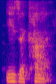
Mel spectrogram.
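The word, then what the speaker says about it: isekai: is an easy kai it's pronounced izakay it's basically about someone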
